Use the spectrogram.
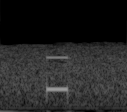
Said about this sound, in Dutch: Ja, ik hoor ook op twee wat pieptoontjes. Hè. Ik denk, waar komt dat nou weg? Heb ik anders hier iets aanstaan? Ja, ik heb hier genoeg aanstaan, maar inderdaad, het morsen gebeuren, dat hoor ik hier ook.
